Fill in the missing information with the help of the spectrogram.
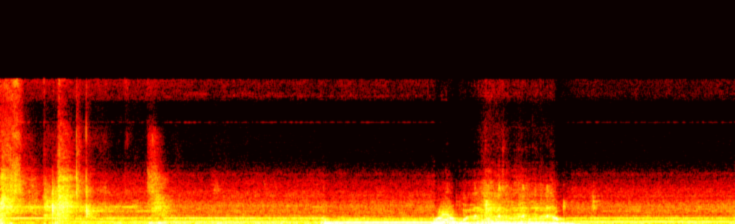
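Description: CNC router's stepper motors whining steadily as the machine runs an automatic touch-probing cycle, moving the probe pin toward the edge of the workpiece. About three seconds in, the whine gets louder and lower and wavers for a faster move, then settles back to the quieter steady tone. A few handling clicks come near the start.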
